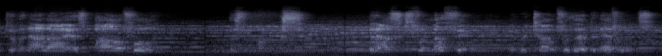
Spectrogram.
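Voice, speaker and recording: An actor playing a solemn, reverent propaganda broadcaster in grandiose scripted television drama narration. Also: male voice, mid-range voice, wildly swooping pitch, moderate pace, low-quality recording. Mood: grandiose reverence. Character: male propaganda broadcaster praising alien overlords, solemn and reverent. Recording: television playback with loud music.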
